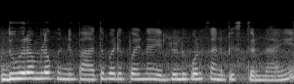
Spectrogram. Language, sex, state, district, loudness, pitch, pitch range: Telugu, female, Andhra Pradesh, Chittoor, -16 LUFS, 240 Hz, 225-255 Hz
